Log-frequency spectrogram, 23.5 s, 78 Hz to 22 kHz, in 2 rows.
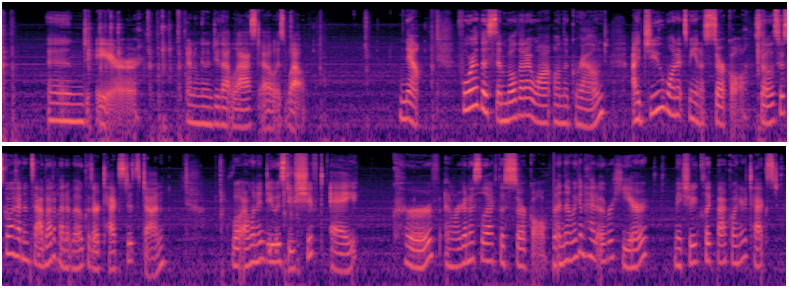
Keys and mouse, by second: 0.0 space, 1.3-2.6 typing, 8.2-11.3 middle drag, 11.3 Tab, 16.0 shift+a, 21.5-23.3 right drag, 23.3-23.5 drag.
